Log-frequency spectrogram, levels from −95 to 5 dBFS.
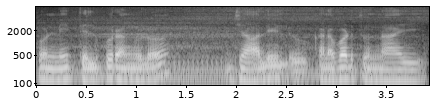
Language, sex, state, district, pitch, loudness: Telugu, male, Telangana, Mahabubabad, 110 Hz, -18 LUFS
